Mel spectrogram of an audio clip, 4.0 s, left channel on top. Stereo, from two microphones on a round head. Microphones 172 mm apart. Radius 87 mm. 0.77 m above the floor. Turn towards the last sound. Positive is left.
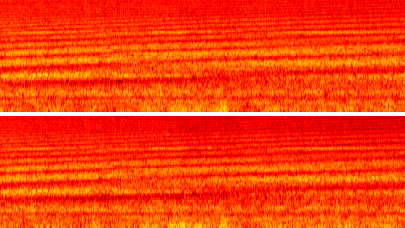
turn(degrees=25)  # may be behind; listen again after turning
